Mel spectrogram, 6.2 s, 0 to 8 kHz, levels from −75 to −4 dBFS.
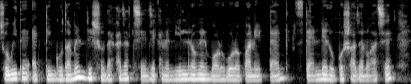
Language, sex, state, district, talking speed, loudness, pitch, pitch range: Bengali, male, West Bengal, Alipurduar, 175 wpm, -16 LUFS, 115 Hz, 105-125 Hz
